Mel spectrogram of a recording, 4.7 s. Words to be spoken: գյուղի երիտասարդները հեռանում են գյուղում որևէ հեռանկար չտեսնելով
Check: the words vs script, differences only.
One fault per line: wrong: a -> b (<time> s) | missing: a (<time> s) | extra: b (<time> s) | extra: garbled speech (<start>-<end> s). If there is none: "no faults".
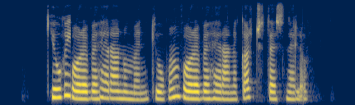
wrong: երիտասարդները -> որևէ (1.0 s)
